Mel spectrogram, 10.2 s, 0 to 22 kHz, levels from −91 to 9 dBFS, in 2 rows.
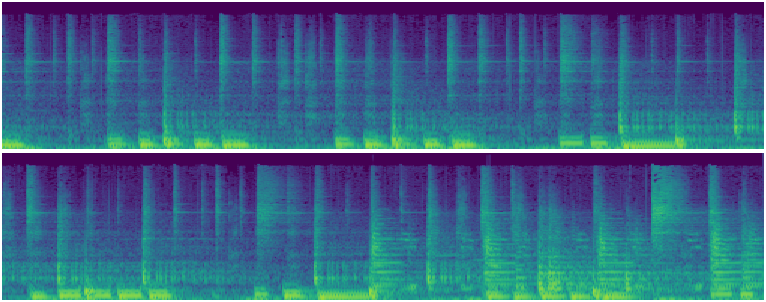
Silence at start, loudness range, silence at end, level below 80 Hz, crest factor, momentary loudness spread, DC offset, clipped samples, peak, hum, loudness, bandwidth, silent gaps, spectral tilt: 0 s; 3 LU; 0 s; -20 dBFS; 16 dB; 10 LU; under 0.1%; under 0.1%; 0 dBFS; none; -17 LUFS; 16.5 kHz; none; -5.5 dB/octave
